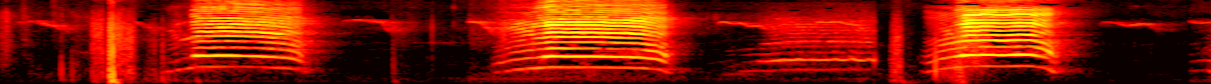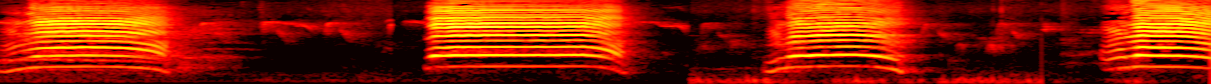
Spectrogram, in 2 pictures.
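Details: Baby goat bleating in a series of loud, wavering, nasal baa calls, each about a second long, repeated with short gaps; a sharp click near the start and faint background noise between calls.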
